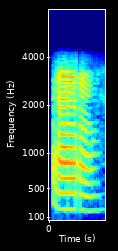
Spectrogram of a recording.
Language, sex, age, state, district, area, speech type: Assamese, female, 60+, Assam, Darrang, rural, conversation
